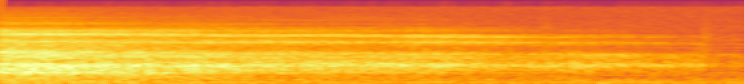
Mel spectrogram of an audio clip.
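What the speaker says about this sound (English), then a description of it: "take a deep breath out" A slow, deep breath out during yoga relaxation, a soft airy exhale that starts fairly close and fades gradually over nearly three seconds, heard on its own without talking.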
